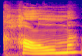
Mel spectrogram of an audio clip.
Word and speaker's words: Comb: better there's a company called com vodka c m b like honeycomb and and that's made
